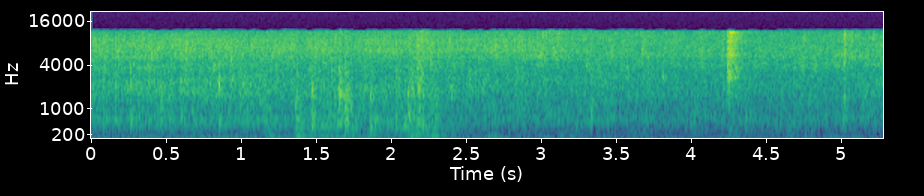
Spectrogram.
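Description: Duck pieces and chopped vegetables sizzling steadily in a hot enamelled Dutch oven, with a few small taps of a knife scraping garlic off a garlic press and one sharp click a little over four seconds in.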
